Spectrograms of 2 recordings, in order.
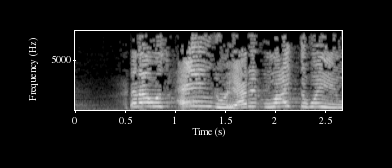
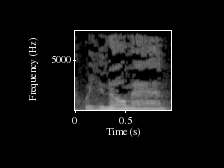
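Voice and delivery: low, soft mumbled excuse; lightly voiced down-and-out man; mumbling beggar; 12 semitones lower, 16 dB quieter, faster than usual. A hint of the beggar retelling his excuse. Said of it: "go on with the story".

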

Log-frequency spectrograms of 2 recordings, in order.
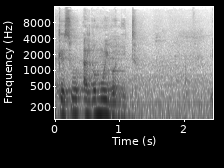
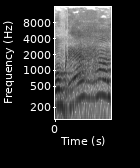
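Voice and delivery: high-pitched mock yell of joy; retold excited yelling; 13 semitones higher, 4 dB louder than usual. Father hearing the news from the doctor, high excited yelling. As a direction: imitate an overjoyed father crying out. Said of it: "empezó a gritar".

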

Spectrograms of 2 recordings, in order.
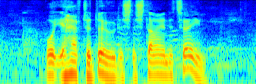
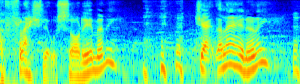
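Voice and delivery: cheeky; 6 semitones higher than usual. Retold or imitated. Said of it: "Oh, cheeky".

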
